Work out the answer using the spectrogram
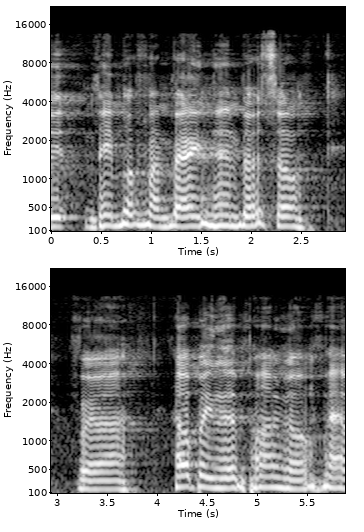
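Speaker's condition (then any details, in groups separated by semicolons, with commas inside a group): ALS; onset left hand and arm, then right arm, spinal stem cells; diagnosed over a year, symptoms 2.5 years, wheelchair, physical therapy; speech expected to be lost, relies on dictation software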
